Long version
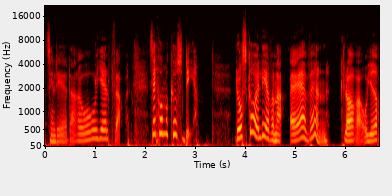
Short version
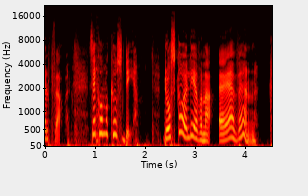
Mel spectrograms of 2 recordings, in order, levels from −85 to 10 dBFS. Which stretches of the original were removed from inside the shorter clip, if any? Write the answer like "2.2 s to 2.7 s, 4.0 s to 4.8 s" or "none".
3.5 s to 3.7 s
